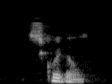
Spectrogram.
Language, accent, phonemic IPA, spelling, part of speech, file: English, Southern England, /ˈskwɪɡl̩/, squiggle, noun / verb, LL-Q1860 (eng)-squiggle.wav
- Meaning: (noun) 1. A short twisting or wiggling line or mark 2. Synonym of tilde 3. An illegible scrawl 4. A burst of laughter; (verb) 1. To wriggle or squirm 2. To make a squiggle 3. To write illegibly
